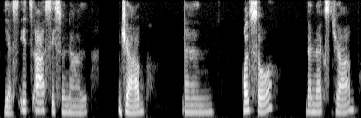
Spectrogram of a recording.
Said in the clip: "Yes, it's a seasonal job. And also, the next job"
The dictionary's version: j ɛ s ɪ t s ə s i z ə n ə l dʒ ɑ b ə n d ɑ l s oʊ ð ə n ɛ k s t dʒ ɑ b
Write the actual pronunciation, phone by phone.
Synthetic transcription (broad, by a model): j ɛ s ɪ t s ə s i s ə n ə l dʒ ɑ b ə n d ɑ l s oʊ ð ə n ɛ k s t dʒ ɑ b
